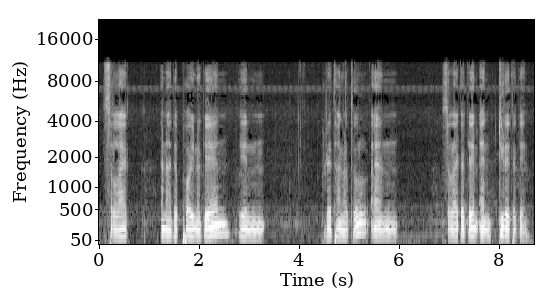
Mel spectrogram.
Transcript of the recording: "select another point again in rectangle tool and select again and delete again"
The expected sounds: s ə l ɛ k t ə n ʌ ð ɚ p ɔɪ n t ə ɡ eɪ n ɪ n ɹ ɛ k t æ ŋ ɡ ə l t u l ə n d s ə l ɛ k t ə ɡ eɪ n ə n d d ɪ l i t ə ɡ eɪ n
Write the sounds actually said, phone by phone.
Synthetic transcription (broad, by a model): s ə l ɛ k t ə n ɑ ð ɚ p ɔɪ n ə ɡ eɪ n ɪ n ɹ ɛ t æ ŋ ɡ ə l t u l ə n s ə l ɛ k ə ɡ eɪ n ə n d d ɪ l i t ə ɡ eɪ n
